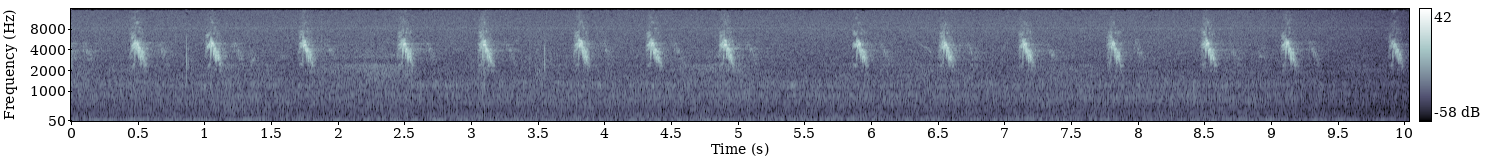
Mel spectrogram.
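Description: A small songbird calling over and over with short, high chirps that slide downward, about one every half second at a fairly even pace. A low steady rumble lies underneath.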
